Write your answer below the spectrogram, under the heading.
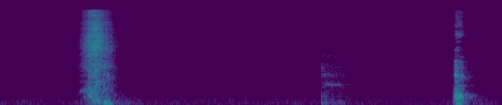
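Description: Three short dry coughs, one loud and two softer, in a quiet room; a cough brought on by allergy.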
